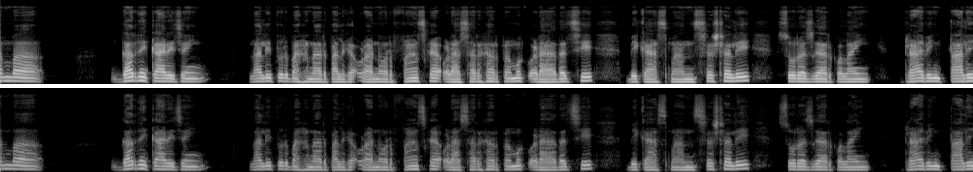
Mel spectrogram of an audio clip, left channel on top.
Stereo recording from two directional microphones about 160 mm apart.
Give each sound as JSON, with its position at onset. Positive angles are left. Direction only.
{"t": 0.0, "sound": "a man's voice", "side_deg": 20}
